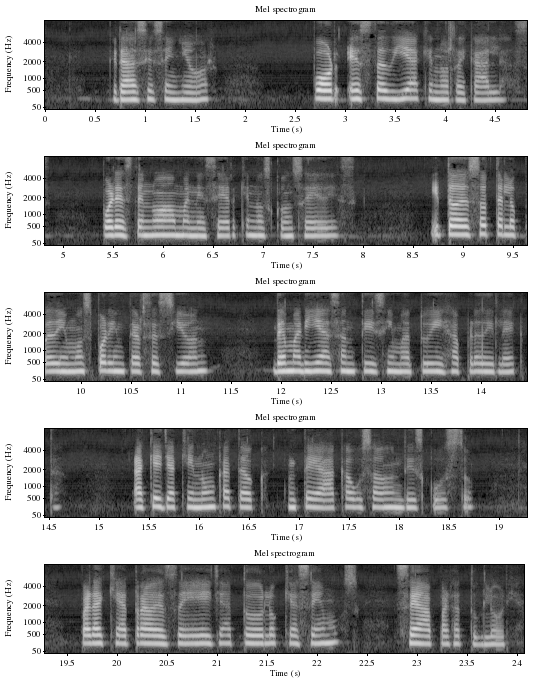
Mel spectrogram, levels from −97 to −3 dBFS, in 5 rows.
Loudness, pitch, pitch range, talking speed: -26 LUFS, 235 Hz, 225-240 Hz, 130 wpm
